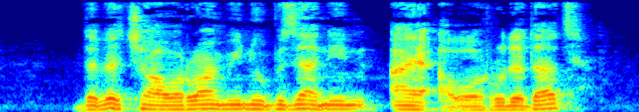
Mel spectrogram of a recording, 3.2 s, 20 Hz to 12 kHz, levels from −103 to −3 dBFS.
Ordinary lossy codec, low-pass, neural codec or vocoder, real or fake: Opus, 64 kbps; 10.8 kHz; vocoder, 44.1 kHz, 128 mel bands every 256 samples, BigVGAN v2; fake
